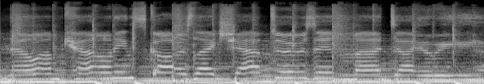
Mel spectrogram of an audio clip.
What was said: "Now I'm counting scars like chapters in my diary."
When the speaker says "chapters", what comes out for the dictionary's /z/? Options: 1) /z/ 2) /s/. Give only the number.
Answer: 1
